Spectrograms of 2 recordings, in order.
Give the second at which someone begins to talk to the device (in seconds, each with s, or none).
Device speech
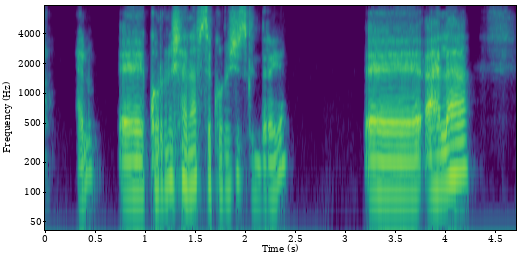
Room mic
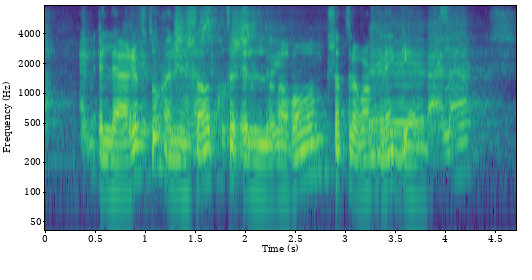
0.6 s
